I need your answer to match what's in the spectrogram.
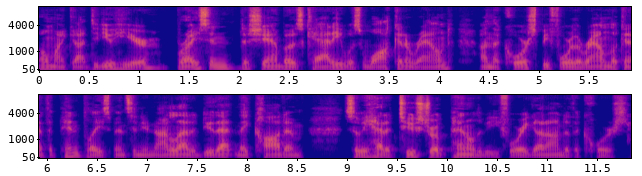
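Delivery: ordinary talk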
